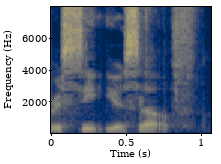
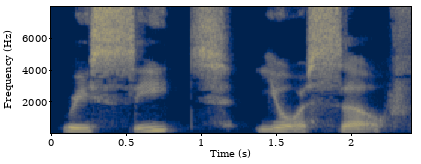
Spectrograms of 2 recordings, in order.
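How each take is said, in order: First: The phrase is said at a normal speed. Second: The phrase is said more slowly and deliberately.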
